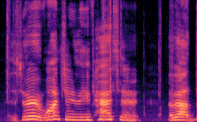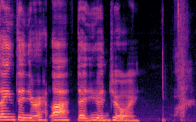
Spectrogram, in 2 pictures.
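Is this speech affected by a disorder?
Yes: throat cancer radiation damage.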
